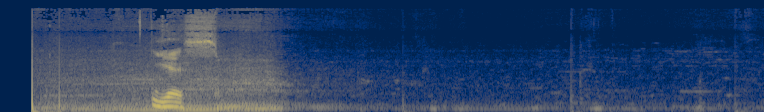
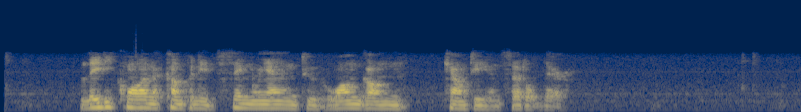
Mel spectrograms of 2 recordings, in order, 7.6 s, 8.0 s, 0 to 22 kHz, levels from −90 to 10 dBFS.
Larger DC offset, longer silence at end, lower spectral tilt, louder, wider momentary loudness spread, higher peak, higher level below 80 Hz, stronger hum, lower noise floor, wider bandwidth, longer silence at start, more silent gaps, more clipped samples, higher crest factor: neither; second, 1.65 s vs 2.35 s; second, -4 dB/octave vs -11.5 dB/octave; about the same, -20 LUFS vs -19 LUFS; first, 21 LU vs 14 LU; about the same, -2 dBFS vs -2 dBFS; first, -40 dBFS vs -46 dBFS; neither; about the same, -57 dBFS vs -56 dBFS; first, 17 kHz vs 4 kHz; second, 0.3 s vs 0.8 s; neither; neither; first, 24 dB vs 18 dB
